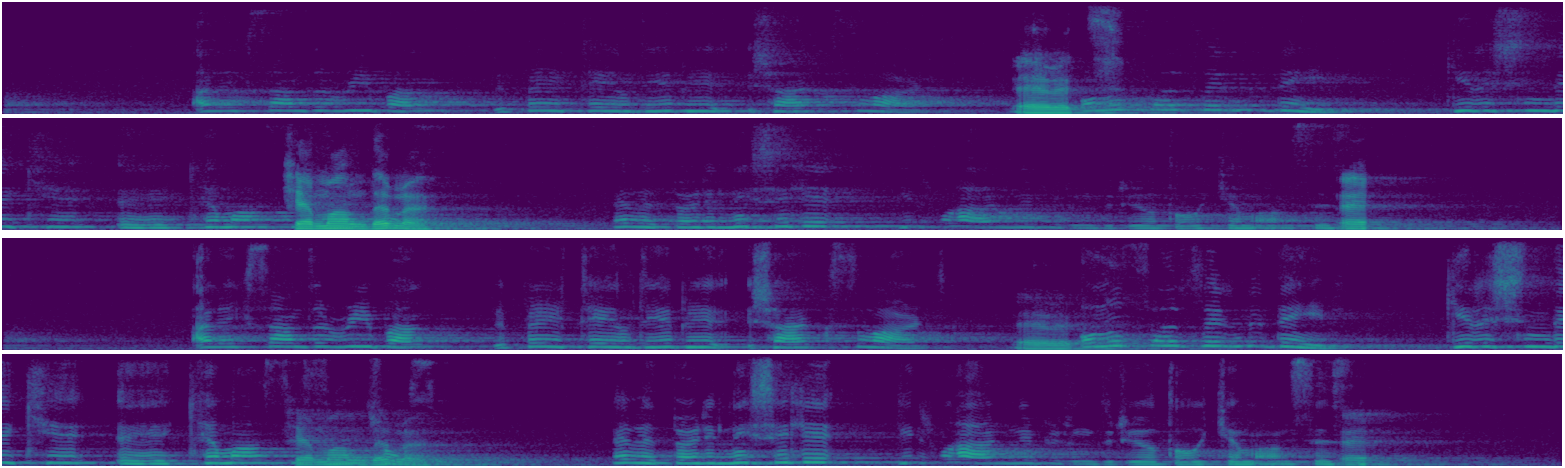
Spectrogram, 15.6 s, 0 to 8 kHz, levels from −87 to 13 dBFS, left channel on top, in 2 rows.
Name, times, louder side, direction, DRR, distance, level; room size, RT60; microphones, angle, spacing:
voice 1, 0.9-2.1 2.5-4.6 5.4-6.7 7.2-9.8 10.9-12.0 12.5-14.6, right 5 dB, 50° right, 14 dB, 0.4 m, -38 dB
voice 2, 5.0-5.4 9.3-10.0 14.5-14.6, left 7 dB, 65° left, 19 dB, 0.3 m, -29 dB
22.0 x 9.7 x 4.3 m, 2.3 s
head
